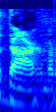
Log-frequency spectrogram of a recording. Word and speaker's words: Dharma: Anzi, peraltro questa R scritta al contrario si pronuncia anche al contrario oppure no? – Quindi si pronuncia Dharma, come direbbe il nostro Ah, sì, esatto.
